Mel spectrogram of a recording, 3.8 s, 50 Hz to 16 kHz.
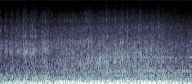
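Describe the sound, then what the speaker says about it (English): Replica Vickers Vimy biplane bomber in flight, its propeller engines giving a steady, loud, broadband drone with a low throb that holds evenly for a few seconds with no voices. "This replica Vimy shows how far the bomber developed in 4 years."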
